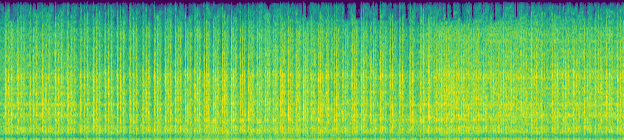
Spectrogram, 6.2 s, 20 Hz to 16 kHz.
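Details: Bug-eye Subaru WRX with a JDM AVCS EJ20 swap, first start with the throttle connected: rapid loose banging that follows engine speed; first thought rod knock, but it is the driveshaft disconnected for dolly towing flailing in the tunnel.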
